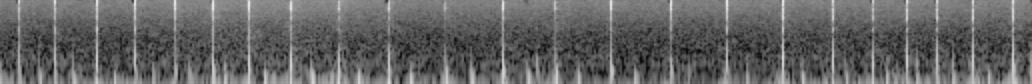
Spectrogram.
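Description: Small, thin stainless steel tweezers are held in the fingertips just above a microphone without touching it, and their two metal arms are squeezed together so the tips click against each other. A steady series of sharp, dry clicks follows at a fairly even pace, each one very short with almost no ring, over a low background rumble.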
